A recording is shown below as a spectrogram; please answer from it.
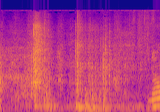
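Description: A few light clicks and clatters of items handled on a kitchen counter, with a voice starting near the end.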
